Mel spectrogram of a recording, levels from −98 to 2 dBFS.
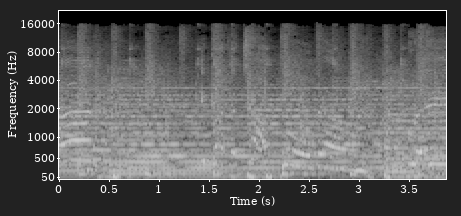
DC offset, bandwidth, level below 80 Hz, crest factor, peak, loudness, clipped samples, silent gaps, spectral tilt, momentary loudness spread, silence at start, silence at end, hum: under 0.1%; 16.5 kHz; -36 dBFS; 14 dB; -8 dBFS; -22 LUFS; under 0.1%; none; -4.5 dB/octave; 3 LU; 0 s; 0 s; none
